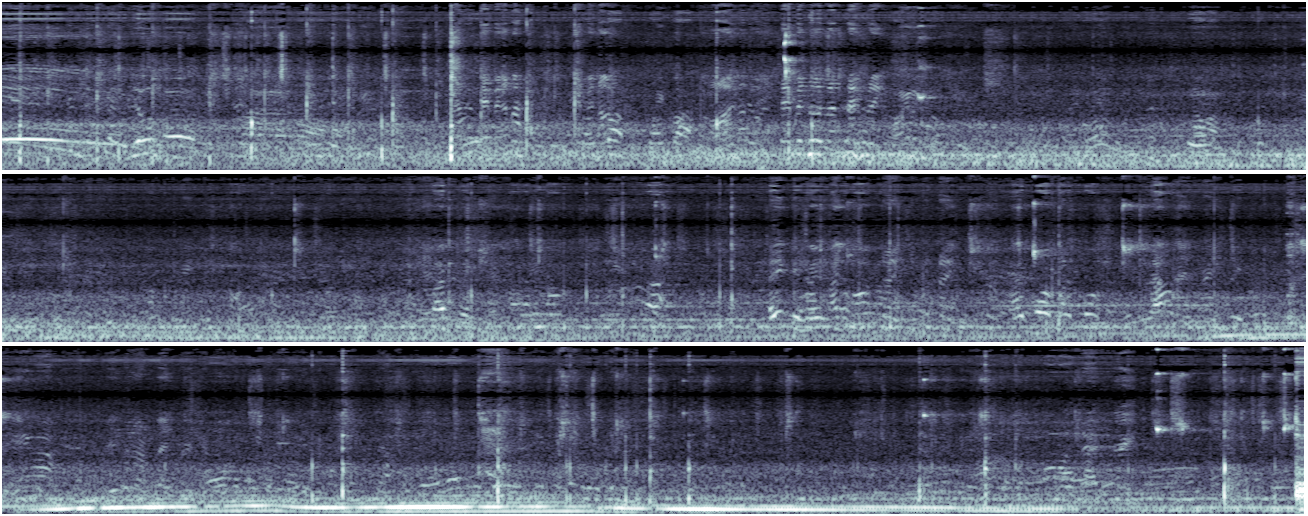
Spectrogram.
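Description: Paddles hit a ball with sharp hollow pops outdoors.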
